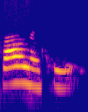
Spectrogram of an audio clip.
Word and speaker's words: volunteer: volunteer i'll show Volunteer volunteer volunteer here. Volunteer volunteer one and two one and three volunteer. Okay. And the first and third. Yeah. First and third syllable.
